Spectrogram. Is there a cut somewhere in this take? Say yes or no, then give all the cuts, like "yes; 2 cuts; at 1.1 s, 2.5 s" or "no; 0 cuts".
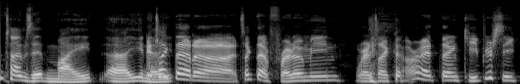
no; 0 cuts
